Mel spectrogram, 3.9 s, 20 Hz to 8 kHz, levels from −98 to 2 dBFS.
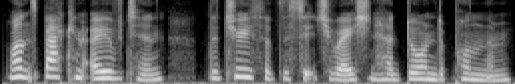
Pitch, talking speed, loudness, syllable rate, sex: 220 Hz, 200 wpm, -19 LUFS, 5.6 syllables/s, female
